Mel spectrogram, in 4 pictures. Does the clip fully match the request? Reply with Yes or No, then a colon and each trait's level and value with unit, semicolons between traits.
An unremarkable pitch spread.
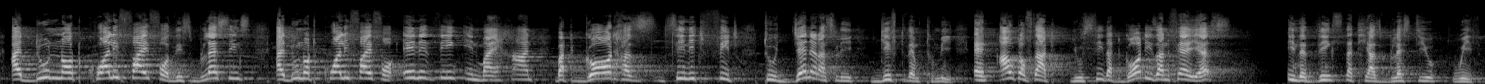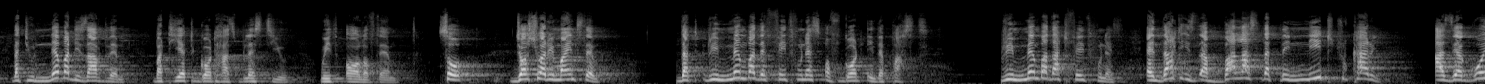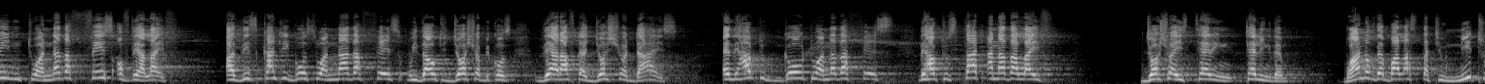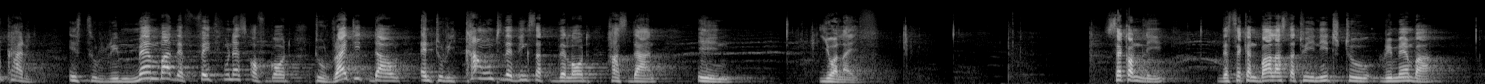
No: wide, 7.9 semitones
